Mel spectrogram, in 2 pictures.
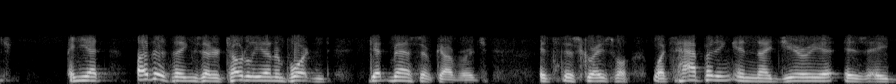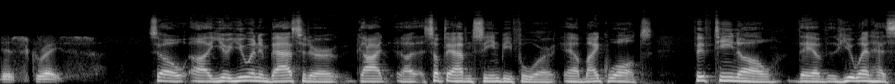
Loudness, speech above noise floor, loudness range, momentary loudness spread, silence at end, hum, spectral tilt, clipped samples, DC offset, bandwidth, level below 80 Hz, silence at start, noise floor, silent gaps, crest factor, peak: -19 LUFS; 44 dB; 3 LU; 8 LU; 0 s; none; -6.5 dB/octave; under 0.1%; under 0.1%; 10.5 kHz; -58 dBFS; 0 s; -63 dBFS; none; 18 dB; -2 dBFS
